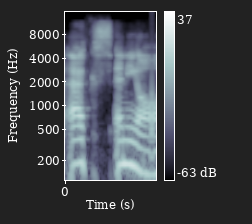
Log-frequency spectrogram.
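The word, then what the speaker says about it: Xennial: I think you, like, well, the X-ennial. I think you mean X-ennial.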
